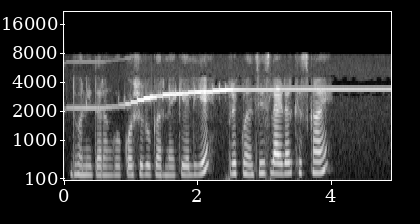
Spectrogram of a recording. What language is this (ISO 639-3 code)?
hin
